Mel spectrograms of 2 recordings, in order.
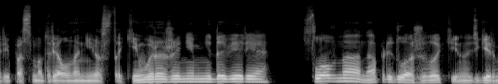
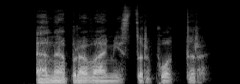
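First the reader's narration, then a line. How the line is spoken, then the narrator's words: Quiet. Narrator (Russian): тихо сказал Северус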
